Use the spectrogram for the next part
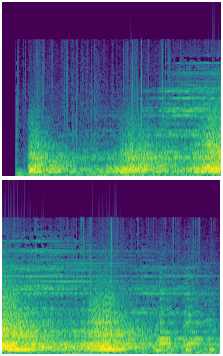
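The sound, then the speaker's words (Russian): Deep, rolling thunder rumbles on its own, swelling loudly in several heavy waves with crackling bangs, over a steady rain-like hiss and no voices. “Поднялся стук, да гром, весь дворец затрясся.”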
